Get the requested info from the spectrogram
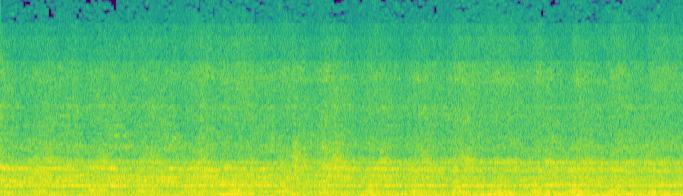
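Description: Steam-hauled train running slowly along the line towards the listener: the steady noise of the locomotive working and its wheels on the rails.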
